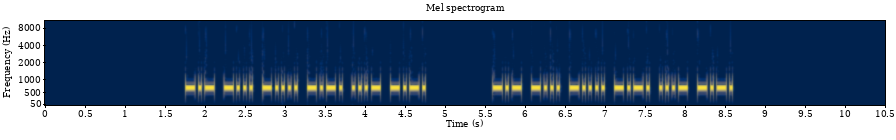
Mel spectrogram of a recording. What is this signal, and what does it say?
Morse code, heard as a keyed tone, about 30 wpm, 700 Hz. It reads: KB6CVC KB6CVC
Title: USA Call Signs - 6 Characters - Repeated 2x - 30wpm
